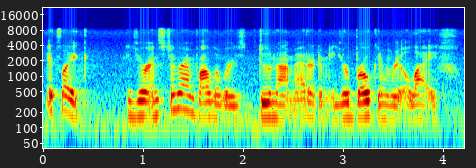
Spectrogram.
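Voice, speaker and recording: A young woman with a lowish, gravelly voice, chatting straight to camera. She tells her stories with sarcastic, animated flair. A faint hiss sits under the recording. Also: fairly quick. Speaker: vlogger. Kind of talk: casual storytime chat.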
